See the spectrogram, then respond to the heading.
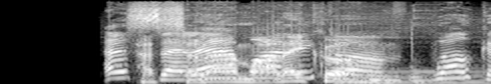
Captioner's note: speaks in Arabic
